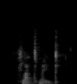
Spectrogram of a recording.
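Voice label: "flatmate", British English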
